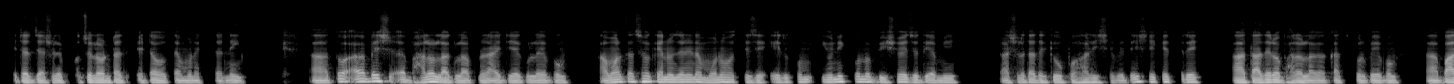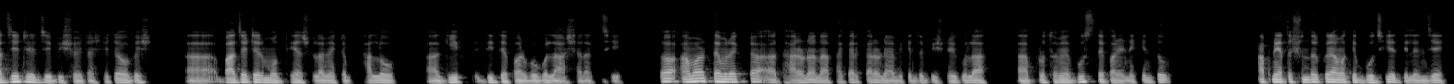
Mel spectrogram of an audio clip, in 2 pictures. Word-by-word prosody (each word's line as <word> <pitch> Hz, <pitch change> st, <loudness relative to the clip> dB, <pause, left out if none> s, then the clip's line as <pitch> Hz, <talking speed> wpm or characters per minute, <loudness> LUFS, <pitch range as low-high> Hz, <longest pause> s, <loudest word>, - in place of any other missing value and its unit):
এটার 100 Hz, -1 st, +2 dB
যে 95 Hz, -, +2 dB
আসলে 95 Hz, +1 st, 0 dB
প্রচলনটা, 100 Hz, -2 st, +2 dB, 0.2 s
এটাও 95 Hz, +1 st, +1 dB
তেমন 90 Hz, 0 st, 0 dB
একটা 85 Hz, -, -12 dB
নেই। 90 Hz, -2 st, +1 dB, 0.8 s
আ -, -, +2 dB, 0.2 s
তো -, -, -1 dB, 0.2 s
আ -, -, +3 dB
বেশ 145 Hz, -1 st, +6 dB
অ্যা 110 Hz, -, 0 dB
ভালো 110 Hz, +6 st, +4 dB
লাগলো 95 Hz, -1 st, +2 dB
আপনার 95 Hz, +2 st, -2 dB
আইডিয়াগুলা 95 Hz, +1 st, 0 dB
এবং 90 Hz, +2 st, -2 dB, 0.4 s
আমার 105 Hz, +6 st, +3 dB
কাছেও 130 Hz, +1 st, +3 dB
কেন 110 Hz, -1 st, +4 dB
জানিনা 110 Hz, 0 st, +3 dB
মনে 105 Hz, +2 st, +2 dB
হচ্ছে 105 Hz, -1 st, -4 dB
যে, 100 Hz, -, +1 dB, 0.2 s
এরকম 105 Hz, +1 st, -1 dB, 0.2 s
ইউনিক 120 Hz, +4 st, +3 dB
কোন 120 Hz, -, +3 dB, 0.2 s
বিষয়ে 105 Hz, +4 st, +1 dB
যদি 100 Hz, 0 st, 0 dB
আমি 95 Hz, 0 st, +1 dB, 0.6 s
আসলে 100 Hz, +3 st, -3 dB
তাদেরকে 100 Hz, 0 st, 0 dB
উপহার 95 Hz, +1 st, -1 dB
হিসেবে 95 Hz, -2 st, -5 dB
দেই, 120 Hz, -, +2 dB
সেক্ষেত্রে 115 Hz, -1 st, -1 dB, 0.4 s
আ -, -, +3 dB
তাদেরও 105 Hz, +2 st, +5 dB
ভালো 95 Hz, 0 st, +2 dB
লাগা 90 Hz, -1 st, 0 dB
কাজ 90 Hz, -1 st, -2 dB
করবে 90 Hz, 0 st, -1 dB
এবং 95 Hz, +1 st, +1 dB, 0.4 s
আ -, -, +1 dB
বাজেটের 115 Hz, +4 st, +5 dB
যে 100 Hz, -, +3 dB
বিষয়টা, 90 Hz, -1 st, -3 dB
সেটাও 95 Hz, 0 st, 0 dB
বেশ 95 Hz, 0 st, -1 dB, 0.5 s
আ -, -, 0 dB, 0.3 s
বাজেটের 105 Hz, +1 st, +3 dB
মধ্যে 100 Hz, +1 st, -1 dB
আসলে 95 Hz, 0 st, -5 dB
আমি 90 Hz, -, +1 dB
একটা 90 Hz, 0 st, -5 dB, 0.2 s
ভালো 95 Hz, +1 st, +1 dB, 0.5 s
আ -, -, -1 dB
গিফট 105 Hz, 0 st, 0 dB, 0.2 s
দিতে 100 Hz, -1 st, +1 dB
পারবো 90 Hz, 0 st, +1 dB
বলে 90 Hz, -1 st, +1 dB
আশা 85 Hz, +1 st, -11 dB
রাখছি। 80 Hz, 0 st, -10 dB, 0.4 s
তো 135 Hz, -, +3 dB, 0.2 s
আমার 140 Hz, +3 st, +7 dB
তেমন 125 Hz, -2 st, +7 dB
একটা 125 Hz, +2 st, -4 dB
আ -, -, -2 dB, 0.2 s
ধারণা 100 Hz, +3 st, -1 dB
না 95 Hz, -, -1 dB
থাকার 105 Hz, +1 st, -4 dB
কারণে 100 Hz, -1 st, -1 dB
আমি 90 Hz, -, -3 dB
কিন্তু 95 Hz, 0 st, -4 dB
বিষয়গুলা 95 Hz, +1 st, -1 dB, 0.4 s
আ -, -, +1 dB
১ম 100 Hz, 0 st, -2 dB
এ -, -, +1 dB
বুঝতে 120 Hz, -2 st, 0 dB
পারিনি। 95 Hz, 0 st, -1 dB
কিন্তু 100 Hz, +2 st, -1 dB, 1.0 s
আপনি 115 Hz, -, 0 dB
এত 110 Hz, -, -9 dB
সুন্দর 115 Hz, 0 st, +3 dB
করে 120 Hz, -1 st, +5 dB
আমাকে 105 Hz, +2 st, +2 dB
বুঝিয়ে 100 Hz, +3 st, +2 dB
দিলেন 95 Hz, -1 st, 0 dB
যে 95 Hz, -, +2 dB
100 Hz, 185 wpm, -23 LUFS, 95-110 Hz, 1.0 s, আমার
